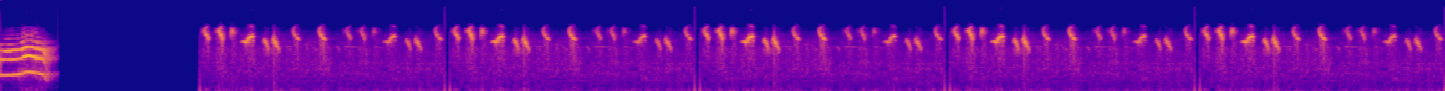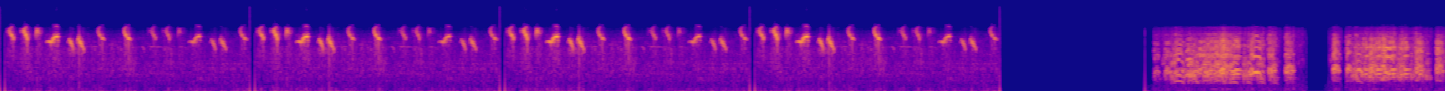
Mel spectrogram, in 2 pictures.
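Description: Sparrow chirping: a long run of short, high chirps in quick succession. Near the end, after a short gap, swans honking.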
